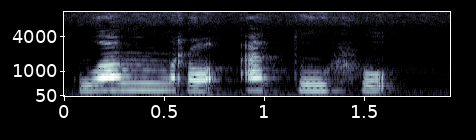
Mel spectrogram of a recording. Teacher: Wamro hukumnya adalah izhar syafawi. Karena ada huruf mim mati atau sukun bertemu dengan huruf ro. Cara membacanya terang di bibir dengan mulut tertutup.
